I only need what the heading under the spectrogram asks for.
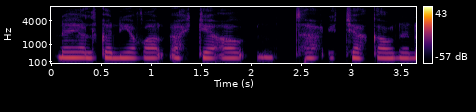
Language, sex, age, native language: Icelandic, female, 11, Icelandic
